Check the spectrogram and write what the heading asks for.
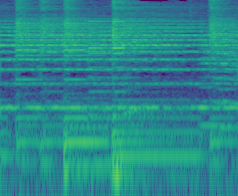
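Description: Instrumental passage of a song: plucked guitar notes struck about twice a second over sustained bass notes and a held higher tone.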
